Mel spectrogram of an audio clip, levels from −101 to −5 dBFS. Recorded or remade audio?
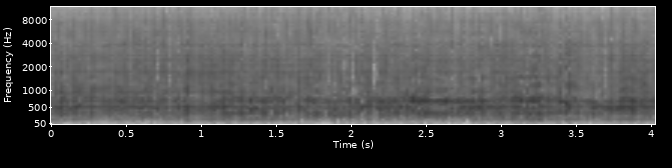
remade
